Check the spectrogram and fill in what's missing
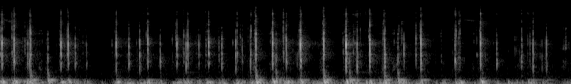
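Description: Fingertips of both hands type quickly on a HyperX Alloy Origins Core tenkeyless mechanical keyboard with ABS keycaps. A dense run of short, bright clacks over a low thump follows a brief pause near the one-second mark. Each keystroke stops almost instantly.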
